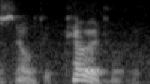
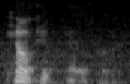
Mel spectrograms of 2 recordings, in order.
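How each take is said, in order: First: Celtic said as "SEL-tik". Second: Celtic said as "KEL-tik"; hard C pronunciation. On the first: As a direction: say Celtic with an S sound. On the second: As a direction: say Celtic with a K sound. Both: Real, not acted. Self-corrects pronunciation of Celtic.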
